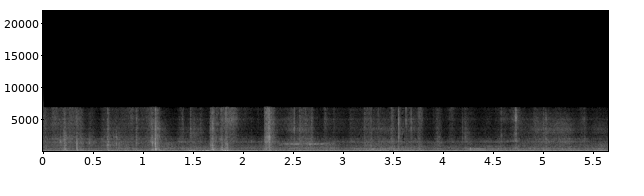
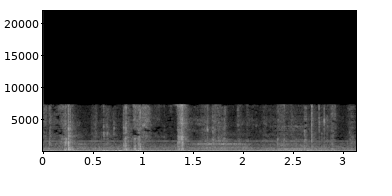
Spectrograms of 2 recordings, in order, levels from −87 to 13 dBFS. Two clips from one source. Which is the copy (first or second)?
first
